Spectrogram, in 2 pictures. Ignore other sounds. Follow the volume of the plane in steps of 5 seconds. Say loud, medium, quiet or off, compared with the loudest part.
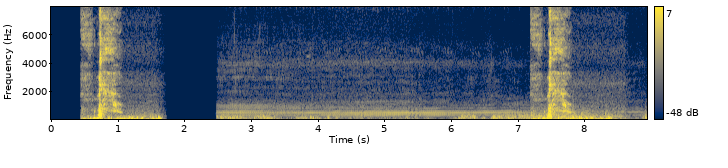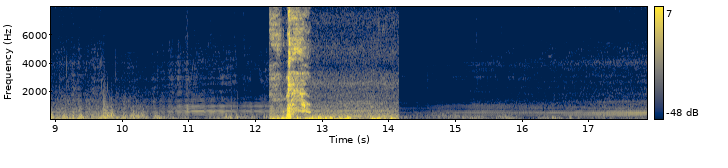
loud, loud, medium, quiet.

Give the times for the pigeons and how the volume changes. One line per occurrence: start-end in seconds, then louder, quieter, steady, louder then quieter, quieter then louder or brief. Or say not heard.
not heard.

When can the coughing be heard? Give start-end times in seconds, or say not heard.
0.5-1.7, 7.2-8.6, 12.2-14.2.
